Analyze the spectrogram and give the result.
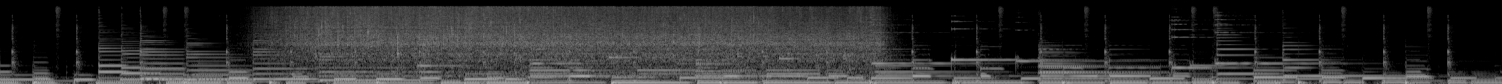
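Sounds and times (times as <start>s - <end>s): guitar music: 1.0s - 9.4s
onion sizzling in hot oil: 2.4s - 9.0s.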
